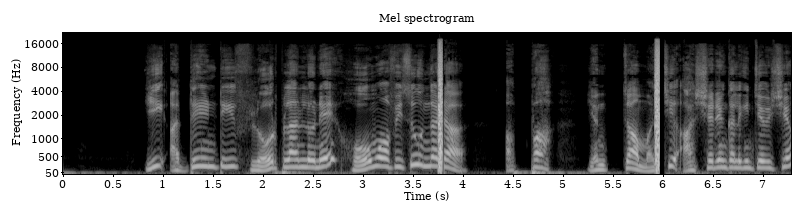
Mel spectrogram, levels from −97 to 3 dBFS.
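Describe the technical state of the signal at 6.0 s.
At 6.0 s the radio link of the wireless microphone has faded far enough for the receiver's squelch to shut the output, a wireless microphone squelch dropout spanning 5.91 to 6.02 s. A brief surge of hiss gives way to a near-silent gap of about 54 ms before the speech resumes.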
